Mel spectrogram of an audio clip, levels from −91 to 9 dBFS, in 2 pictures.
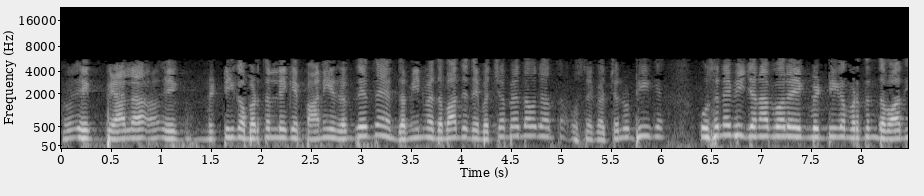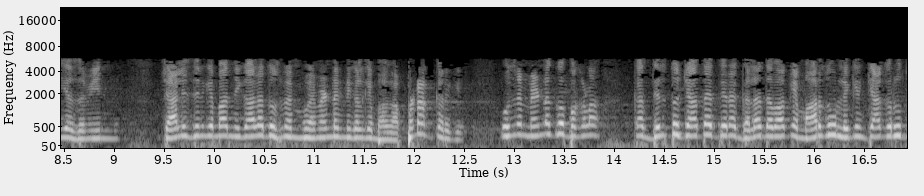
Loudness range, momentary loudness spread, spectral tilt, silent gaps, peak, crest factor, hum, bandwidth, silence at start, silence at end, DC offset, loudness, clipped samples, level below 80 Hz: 5 LU; 10 LU; -9 dB/octave; none; 0 dBFS; 16 dB; none; 6 kHz; 0 s; 0 s; under 0.1%; -17 LUFS; under 0.1%; -38 dBFS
